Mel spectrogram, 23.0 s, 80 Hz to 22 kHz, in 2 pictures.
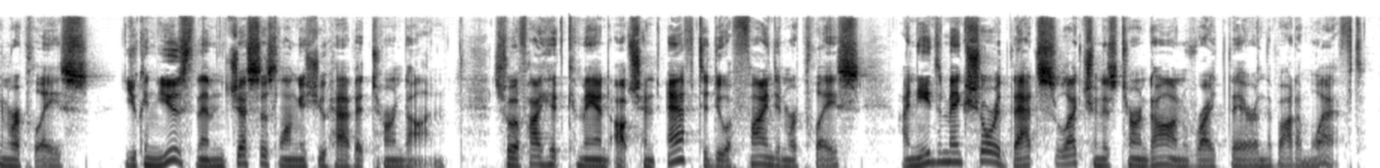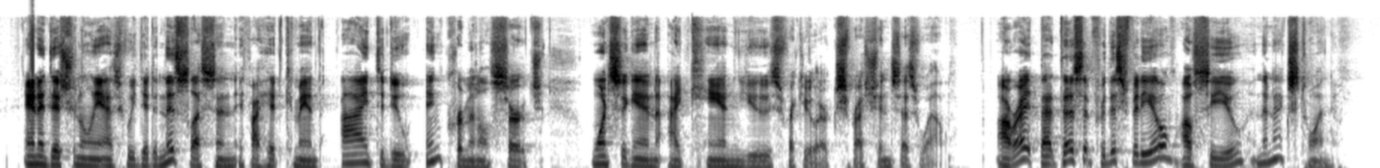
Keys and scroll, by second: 5.3 alt+super+f, 14.2 super+i.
